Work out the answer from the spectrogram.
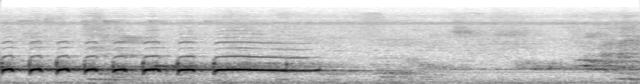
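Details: A caged zebra dove, two and a half years old, from a bird farm in Sidoarjo, East Java, Indonesia. About eight rapid hollow coos run together, then one sustained, level note, followed by quiet room noise.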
